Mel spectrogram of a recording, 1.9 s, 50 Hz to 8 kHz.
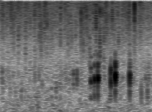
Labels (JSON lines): {"label": "biophony, damselfish", "recorder": "SoundTrap 500"}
